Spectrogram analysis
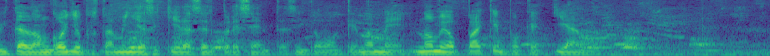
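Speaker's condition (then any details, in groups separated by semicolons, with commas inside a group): No condition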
